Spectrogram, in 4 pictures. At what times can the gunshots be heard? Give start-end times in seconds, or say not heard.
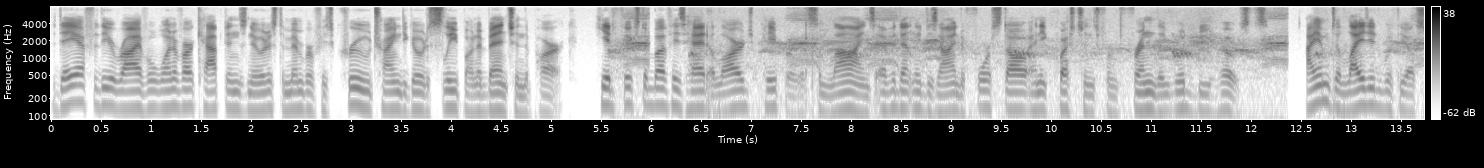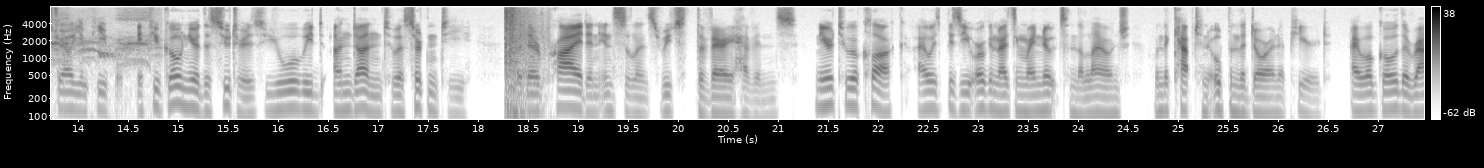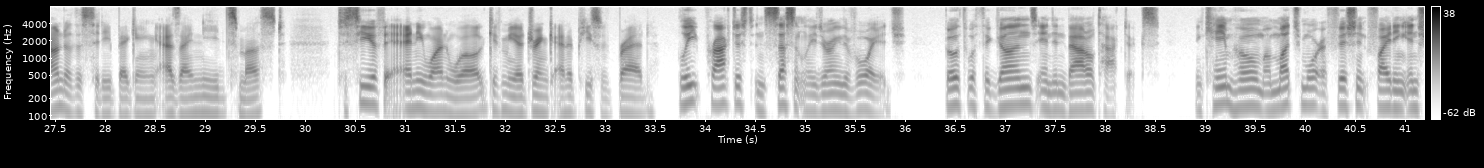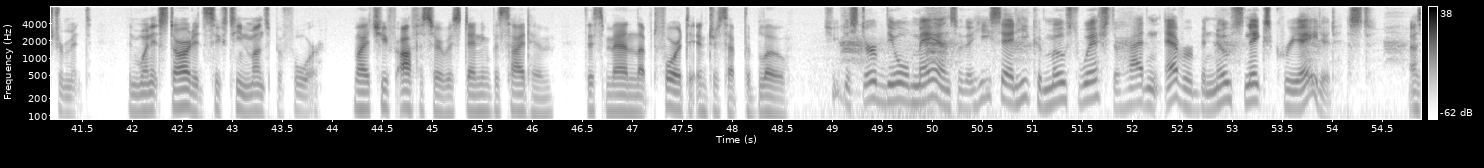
18.2-18.7.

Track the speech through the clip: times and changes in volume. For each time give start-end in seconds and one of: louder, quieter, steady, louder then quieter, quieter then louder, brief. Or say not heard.
0.0-54.8 steady.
